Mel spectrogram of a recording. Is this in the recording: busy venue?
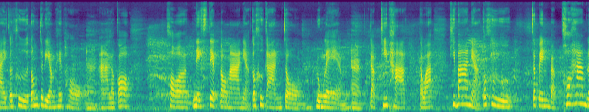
yes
